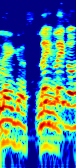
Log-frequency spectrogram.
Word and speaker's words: Lagos: And so you're a resident of Nigeria, and I think is it Lagos? I don't want to pronounce it wrong. Lagos.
